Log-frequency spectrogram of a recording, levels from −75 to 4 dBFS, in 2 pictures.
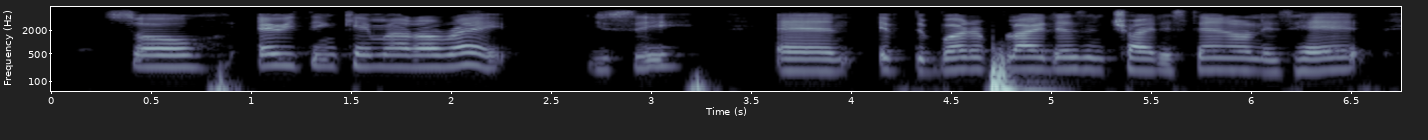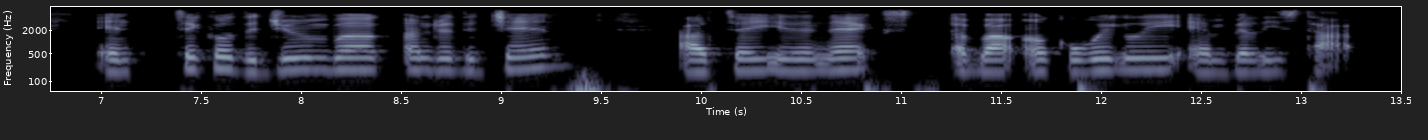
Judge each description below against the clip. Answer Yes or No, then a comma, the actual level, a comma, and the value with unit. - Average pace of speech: Yes, average, 165 wpm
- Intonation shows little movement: Yes, narrow, 2.3 semitones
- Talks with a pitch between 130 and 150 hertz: No, high, 195 Hz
